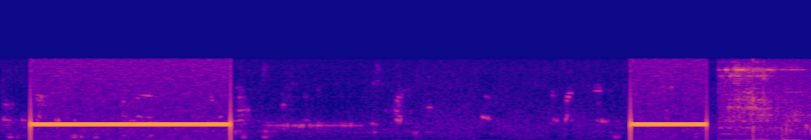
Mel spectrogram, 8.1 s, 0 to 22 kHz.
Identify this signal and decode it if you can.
Ringback tone (North America), 440 + 480 Hz.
